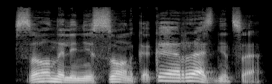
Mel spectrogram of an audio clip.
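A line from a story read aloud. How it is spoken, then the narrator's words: Mocking imitation, laughing. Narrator (Russian): передразнил я магистра, смеясь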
